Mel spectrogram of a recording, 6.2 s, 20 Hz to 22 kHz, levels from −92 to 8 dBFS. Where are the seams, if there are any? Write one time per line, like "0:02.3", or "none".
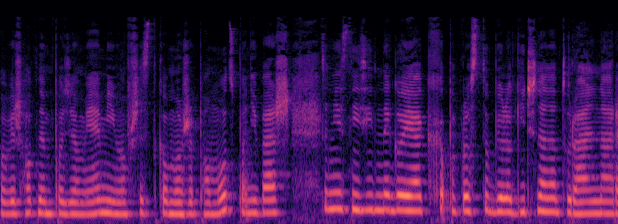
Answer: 0:03.2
